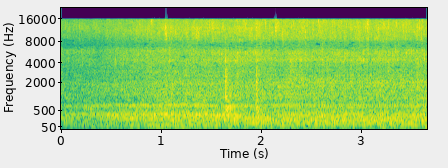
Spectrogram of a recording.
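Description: Chicken popcorn pieces frying in a pan give a steady, even crackling sizzle close by. The sound runs throughout with no voices.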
